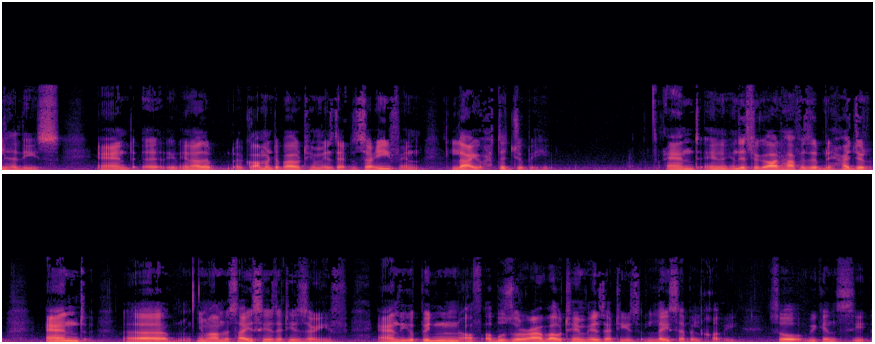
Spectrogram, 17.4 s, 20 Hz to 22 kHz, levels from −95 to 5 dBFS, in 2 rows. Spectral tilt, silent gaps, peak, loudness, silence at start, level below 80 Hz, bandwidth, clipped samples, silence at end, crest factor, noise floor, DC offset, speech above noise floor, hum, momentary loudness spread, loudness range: -6.5 dB/octave; none; -14 dBFS; -33 LUFS; 0 s; -58 dBFS; 11.5 kHz; under 0.1%; 0 s; 20 dB; -61 dBFS; under 0.1%; 28 dB; none; 14 LU; 4 LU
